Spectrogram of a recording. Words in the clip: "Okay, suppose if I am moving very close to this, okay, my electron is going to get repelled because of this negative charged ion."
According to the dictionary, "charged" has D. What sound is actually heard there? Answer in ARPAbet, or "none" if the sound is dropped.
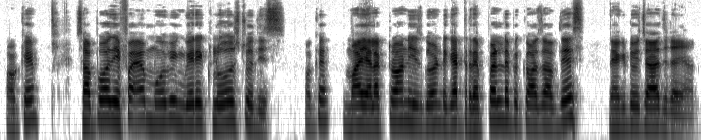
D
